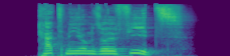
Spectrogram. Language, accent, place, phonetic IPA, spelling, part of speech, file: German, Germany, Berlin, [ˈkadmiʊmzʊlˌfiːt͡s], Cadmiumsulfids, noun, De-Cadmiumsulfids.ogg
- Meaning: genitive singular of Cadmiumsulfid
